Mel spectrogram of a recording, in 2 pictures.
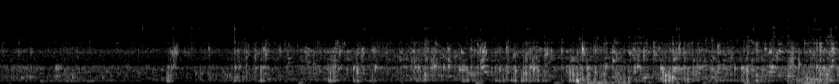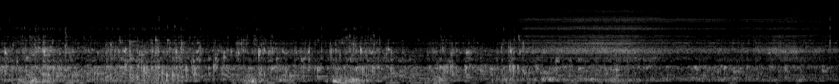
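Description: Scuba diver breathing through a regulator, heard through an underwater camera housing: a long bubbling gurgle of exhaled air through the middle, then the hiss of an inhalation starting near the end.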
